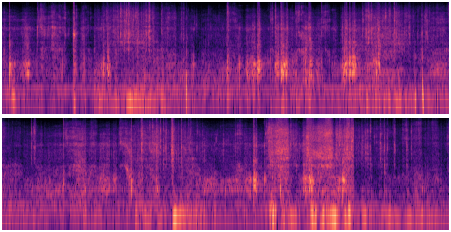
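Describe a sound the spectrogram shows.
Ice crunches loudly between teeth, close to a microphone.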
